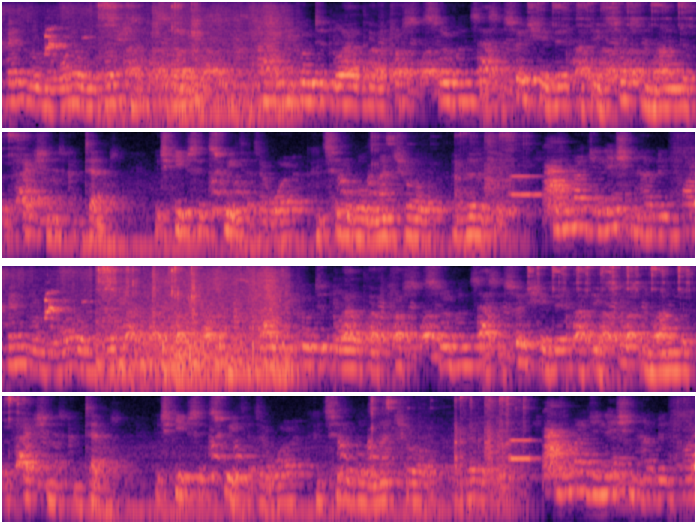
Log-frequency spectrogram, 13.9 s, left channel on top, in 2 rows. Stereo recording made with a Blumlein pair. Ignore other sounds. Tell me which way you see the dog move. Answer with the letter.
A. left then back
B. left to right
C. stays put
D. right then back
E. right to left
C.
